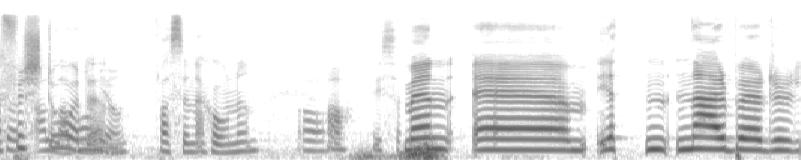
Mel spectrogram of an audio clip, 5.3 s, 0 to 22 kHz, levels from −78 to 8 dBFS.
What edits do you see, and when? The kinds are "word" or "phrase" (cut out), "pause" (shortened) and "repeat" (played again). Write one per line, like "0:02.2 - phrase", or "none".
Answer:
0:02.6 - word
